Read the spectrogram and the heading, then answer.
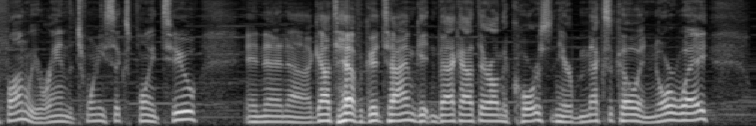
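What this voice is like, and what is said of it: Recovering voice, deep like radio DJ. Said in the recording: “my voice is a little bit, well, it actually kind of sounds like a radio DJ... It's recovering from all that cheering on Sunday”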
